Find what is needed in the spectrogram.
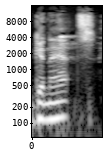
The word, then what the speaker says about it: gnats: Well, the Gnats? – Yeah. The G is silent, yeah.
